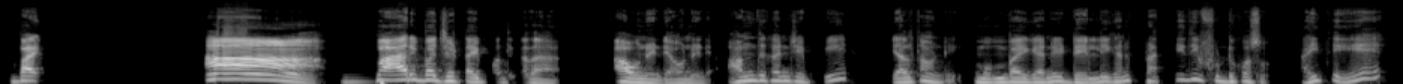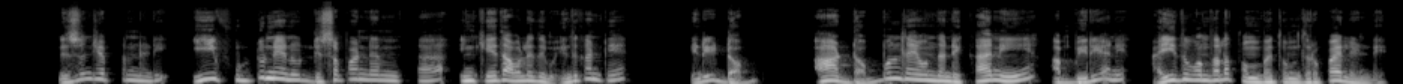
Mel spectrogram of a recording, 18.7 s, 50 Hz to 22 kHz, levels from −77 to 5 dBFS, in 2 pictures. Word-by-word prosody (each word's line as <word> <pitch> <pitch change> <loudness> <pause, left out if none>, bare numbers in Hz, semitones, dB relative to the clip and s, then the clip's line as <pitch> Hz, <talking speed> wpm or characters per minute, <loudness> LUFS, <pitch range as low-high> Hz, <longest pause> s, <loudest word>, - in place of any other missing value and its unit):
By 185 - +7 1.2
ఆ! - - +12 1.1
భారీ 210 +2 +7
budget 170 -6 -2
అయిపోద్ది 130 -3 -8
కదా! 115 -2 -6 0.5
అవునండి. 115 -7 -2
అవునండి. 105 -3 -10 0.2
అందుకని 180 0 -5
చెప్పి 155 +6 -10 0.4
ఎళ్తామండి. 140 -1 -7 0.2
ముంబై 130 +3 -3
గాని, 135 +4 -4
ఢిల్లీ 125 +5 -4
గాని 170 +4 -7
ప్రతీదీ 205 +8 -10
ఫుడ్డు 155 -4 -7
కోసం. 140 -4 -7 0.3
అయితే 170 +3 -8 0.8
నిజం 145 - -3
చెప్తున్నానండి, 200 -6 -8 0.3
ఈ - - -1
ఫుడ్డు 190 0 -8
నేను 235 -4 -1
డిసప్పాయింటైనంత 190 0 -6 0.3
ఇంకేదవ్వలేదేమో. 175 -5 -2
ఎందుకంటే, 200 - -6 0.5
ఏండి 180 - -3
డబ్ 115 +9 -9 0.5
ఆ! - - +5 0.2
డబ్బుల్దేముందండి. 185 - -2
కానీ 180 -2 +1 0.3
ఆ - - -1
బిర్యానీ 210 - -4 0.3
599 165 - -2
రూపాయలండి. 115 - -4
170 Hz, 115 wpm, -22 LUFS, 135-200 Hz, 1.2 s, ఆ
